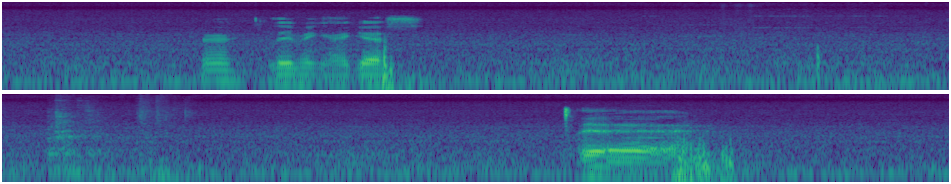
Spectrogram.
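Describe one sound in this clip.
A young woman speaks briefly and casually into a close headset microphone.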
